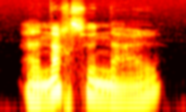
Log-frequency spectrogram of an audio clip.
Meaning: arsenal
- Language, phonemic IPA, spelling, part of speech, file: French, /aʁ.sə.nal/, arsenal, noun, Fr-arsenal.ogg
